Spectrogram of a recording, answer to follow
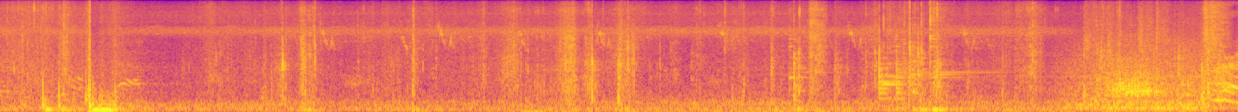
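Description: A heavy thud about a second in as a slab pulled up from beside a house foundation is dropped. Then a spade scrapes and knocks in the soil, in short irregular strokes, as it digs along the wall.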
